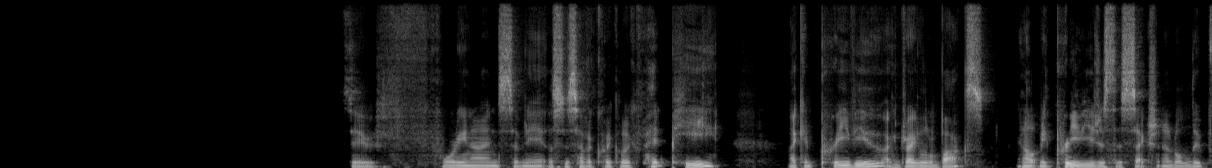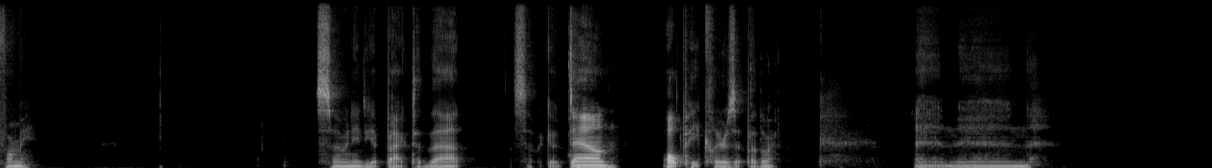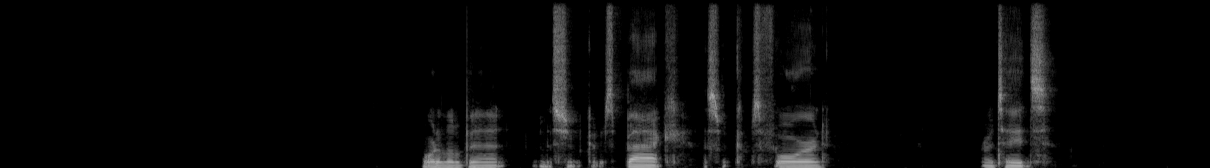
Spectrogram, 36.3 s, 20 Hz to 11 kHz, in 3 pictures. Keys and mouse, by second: 0.8 space, 1.0 click, 2.8 click, 4.3 click, 6.2 p, 10.5 space, 14.4-17.6 drag, 18.8 alt+p, 19.7 click, 20.7-27.8 drag, 28.8 click, 29.9 g, 31.2 click, 31.5 g, 33.1 r, 34.8 g.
